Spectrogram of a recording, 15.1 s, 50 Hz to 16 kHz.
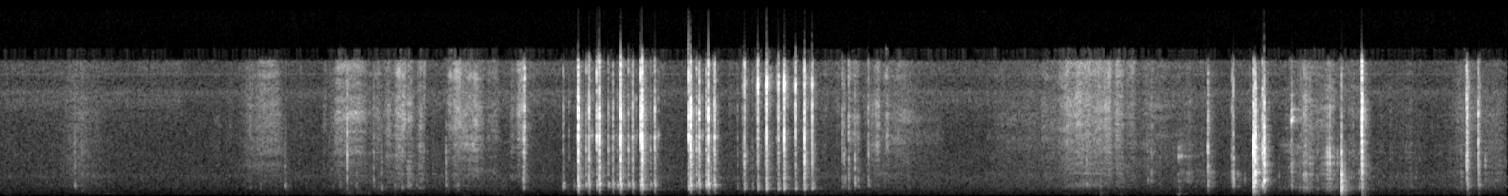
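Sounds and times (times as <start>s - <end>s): mechanical keyboard typing: 5.7s - 8.7s.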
